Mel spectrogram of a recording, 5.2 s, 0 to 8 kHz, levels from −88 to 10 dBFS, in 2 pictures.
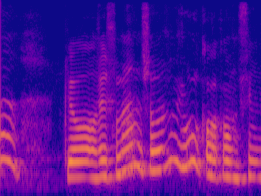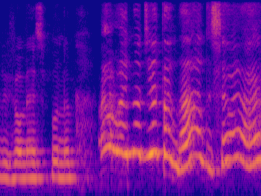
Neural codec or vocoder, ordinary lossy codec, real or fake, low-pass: codec, 16 kHz, 4 kbps, X-Codec, HuBERT features, trained on balanced general audio; none; fake; none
